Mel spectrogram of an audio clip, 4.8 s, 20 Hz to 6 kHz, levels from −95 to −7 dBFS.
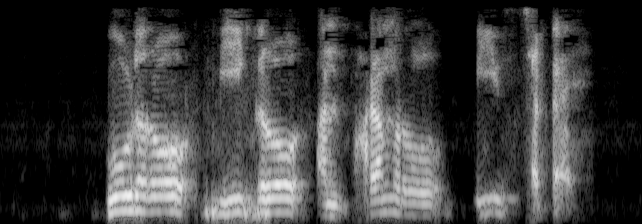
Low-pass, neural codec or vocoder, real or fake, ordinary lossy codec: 5.4 kHz; codec, 24 kHz, 3 kbps, HILCodec; fake; MP3, 32 kbps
